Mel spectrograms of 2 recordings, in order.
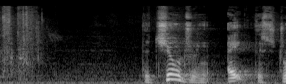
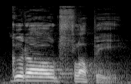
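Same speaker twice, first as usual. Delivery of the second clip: loud, high-pitched storybook cheer; cheering praise; 7 semitones higher, 7 dB louder than usual. A narrator's reading. Biff praises Floppy for chasing the cat, cheering. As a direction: praise with lifted, pleased energy.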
